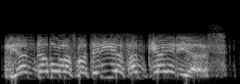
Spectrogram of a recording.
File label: damaged aa, mood low, speech; War Thunder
